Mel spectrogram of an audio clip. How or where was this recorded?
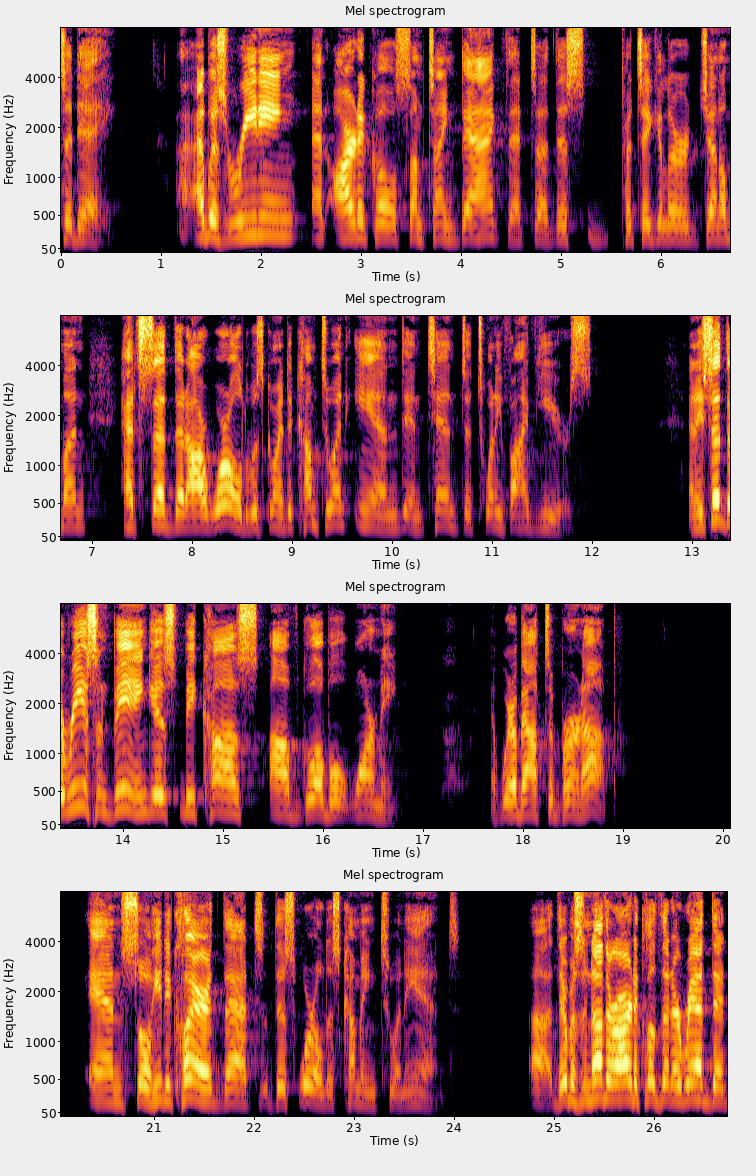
large echoing room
